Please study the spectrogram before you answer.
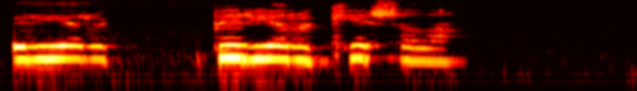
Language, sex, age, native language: Icelandic, female, 9, Icelandic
